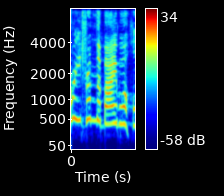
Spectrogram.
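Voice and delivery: put-on shrill, loud, very high-pitched scream. Retelling an order shouted at a friend: imitating someone screaming.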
